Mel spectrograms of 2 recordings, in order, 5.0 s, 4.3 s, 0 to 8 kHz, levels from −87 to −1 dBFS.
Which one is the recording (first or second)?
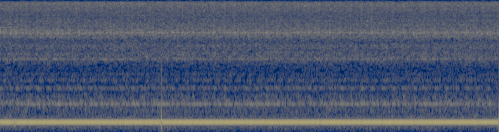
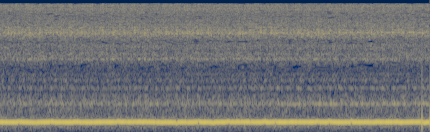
first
